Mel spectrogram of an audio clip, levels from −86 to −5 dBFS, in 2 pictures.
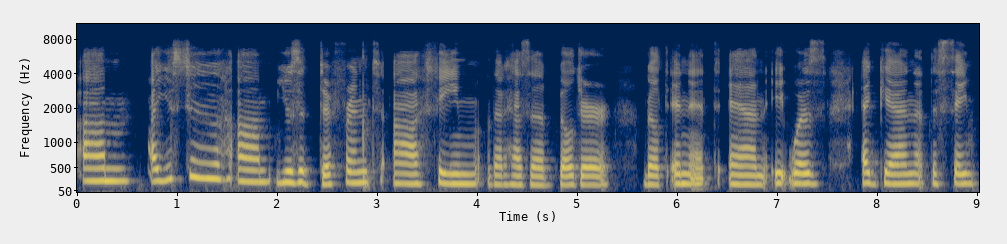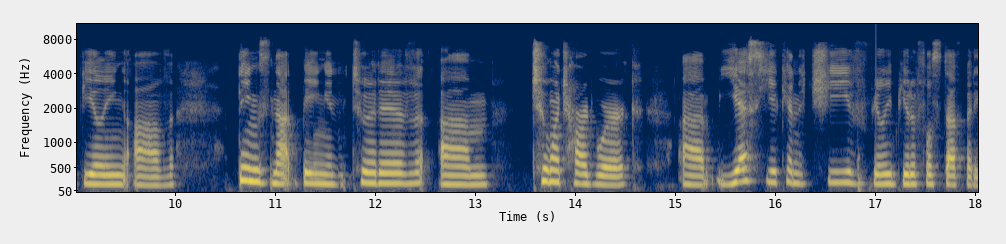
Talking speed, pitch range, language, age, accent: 145 wpm, 180-210 Hz, English, 40-59, American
